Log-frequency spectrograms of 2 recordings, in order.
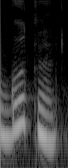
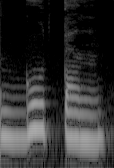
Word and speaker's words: Guten: Por exemplo, se você for observar, o Guten, você suprime, quando termina em N, você suprime esse final. Então, você não pronuncia Guten, você pronuncia Gut.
